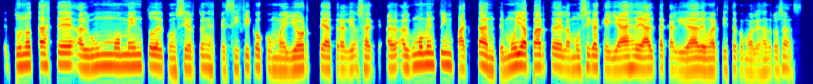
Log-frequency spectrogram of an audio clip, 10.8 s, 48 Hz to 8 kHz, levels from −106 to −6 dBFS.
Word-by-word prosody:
¿tú 150 +1 -1
notaste 160 +1 +3
algún 140 +2 0
momento 150 0 +1
del 135 -2 0
concierto 125 +3 -5
en 135 - -5
específico 130 +2 -6
con 120 -1 -8
mayor 120 +2 +1
teatralía 125 -1 -1
o - - -10
sea, 125 -2 -1 0.2
a 130 - 0
algún 140 +1 -2
momento 160 +1 +2
impactante, 140 -4 0
muy 145 +6 +3
aparte 145 -1 +4
de 135 -2 +2
la 125 - -2
música 130 +3 -1
que 120 -1 -6
ya 125 +2 +4
es 135 - -2
de 130 -1 +2
alta 125 0 +2
calidad 115 0 +1
de 120 - +3
un 115 - -2
artista 120 +1 -4
como 115 -2 -9
Alejandro 110 +3 -7
Sanz? 120 -5 -9
130 Hz, 190 wpm, -24 LUFS, 120-145 Hz, 0.2 s, aparte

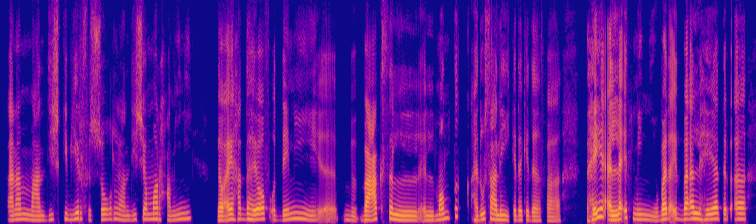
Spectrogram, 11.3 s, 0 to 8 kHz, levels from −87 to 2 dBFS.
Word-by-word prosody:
أنا 170 +3 +1
ما 180 -3 -3
عنديش 155 +3 -5
كبير 195 +2 -3
في 200 - -14
الشغل، 180 +4 -5
ما 180 -3 -4
عنديش 160 +2 -7
يامّا 185 +1 0
أرحميني، 190 +4 -5 0.4
لو 150 - +5
أي 175 +4 +4
حد 190 0 -3
هيُقف 185 +2 +3
قدّامي 170 +1 -4 0.3
ب 160 -3 -9
بعكس 170 +7 +4
ال 155 -5 +1
المنطق، 180 - -2 0.2
هادوس 175 +6 -2
عليه 170 -3 +1
كده، 165 -1 -1
كده، 145 -3 -4
ف 145 -1 -9 0.6
فهي 280 - +6
قلّقِت 195 +8 +5
مني 175 -5 -3
وبدأت 180 +6 +3
بقى 190 +3 +3
اللي 200 -2 +4
هي 180 +3 +3
تبقى 190 0 -1
180 Hz, 170 wpm, -21 LUFS, 160-195 Hz, 0.6 s, فهي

